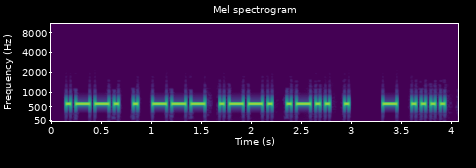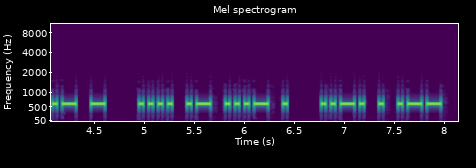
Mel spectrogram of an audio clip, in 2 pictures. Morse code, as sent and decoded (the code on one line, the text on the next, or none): .--. --- .--. .-.. / - .... .- - / .... .- ...- . / ..-. .--
PEOPLE THAT HAVE FEW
